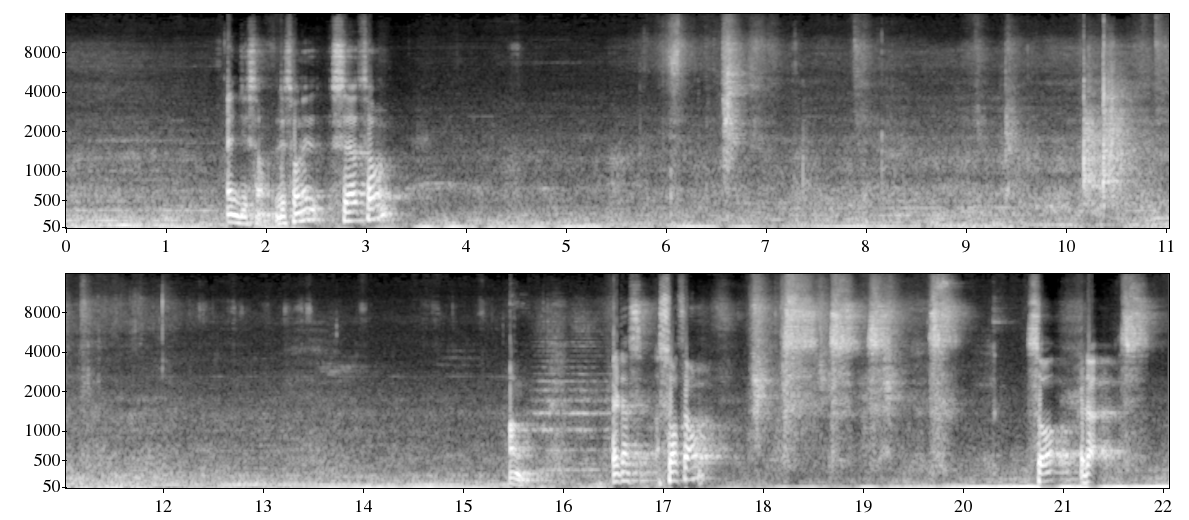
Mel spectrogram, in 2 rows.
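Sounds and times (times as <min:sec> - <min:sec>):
marker scratching on whiteboard: 0:05.7 - 0:08.4, 0:10.6 - 0:16.5, 0:17.5 - 0:20.0.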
